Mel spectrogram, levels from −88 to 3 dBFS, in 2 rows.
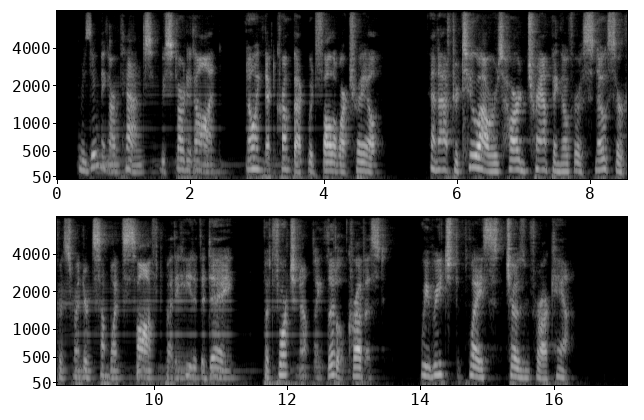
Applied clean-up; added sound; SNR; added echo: neural mask model DeepFilterNet 3.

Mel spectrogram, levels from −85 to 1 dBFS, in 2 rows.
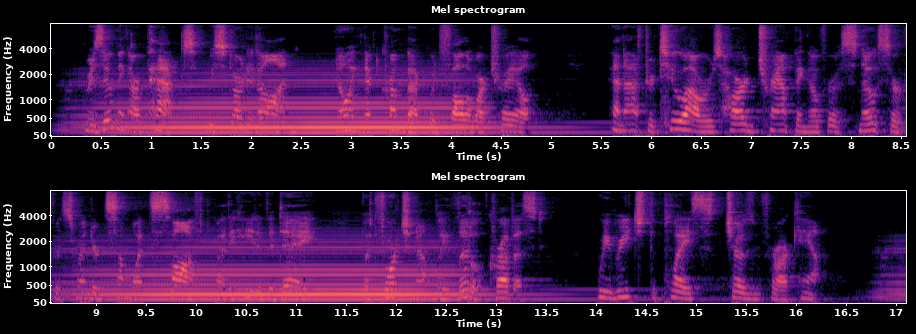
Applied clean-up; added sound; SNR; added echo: none; Bowed string instrument; -1 dB; reverberation time 0.5 s.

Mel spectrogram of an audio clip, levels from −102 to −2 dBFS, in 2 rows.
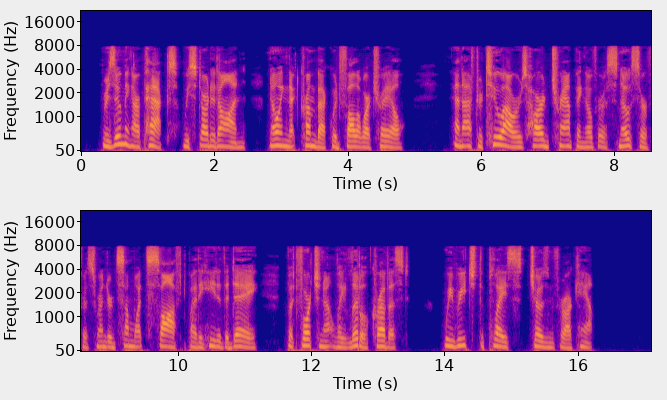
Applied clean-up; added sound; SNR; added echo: none; none; none; none.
